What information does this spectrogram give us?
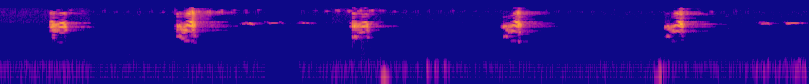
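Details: Singing lesser grey shrike in Greece: a series of five short, harsh, squeaky chattering notes, roughly one every one to two seconds, with thin faint whistles between some notes and quiet surroundings.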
